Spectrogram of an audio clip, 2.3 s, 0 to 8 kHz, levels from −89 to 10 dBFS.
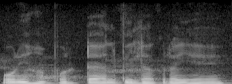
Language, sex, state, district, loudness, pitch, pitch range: Hindi, male, Uttar Pradesh, Saharanpur, -16 LUFS, 110 Hz, 105-115 Hz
